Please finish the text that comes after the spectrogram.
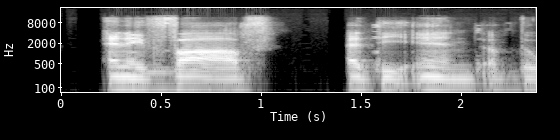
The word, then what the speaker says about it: Vav: There's also poems that have rhyming schemes and rhyming words using Vav as Vav sound and not a Wa sound.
